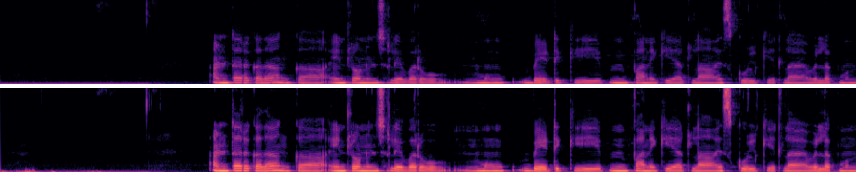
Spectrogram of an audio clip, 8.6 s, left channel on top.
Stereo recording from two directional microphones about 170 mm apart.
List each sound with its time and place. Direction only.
1.5 s clicking: 35° right (ahead or behind)
2.0 s a woman's voice: 35° right (ahead or behind)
